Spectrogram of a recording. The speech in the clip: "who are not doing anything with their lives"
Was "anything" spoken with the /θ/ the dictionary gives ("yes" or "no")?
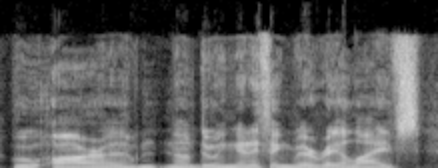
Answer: yes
